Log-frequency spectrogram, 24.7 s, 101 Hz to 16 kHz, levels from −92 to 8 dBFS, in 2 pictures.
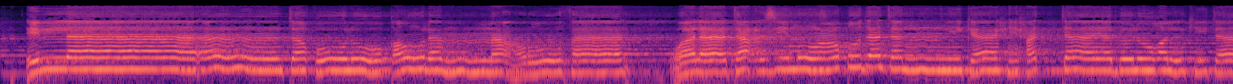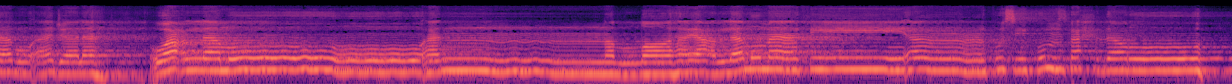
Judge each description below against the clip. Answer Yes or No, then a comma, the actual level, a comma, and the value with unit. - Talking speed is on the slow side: Yes, slow, 50 wpm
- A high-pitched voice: Yes, high, 230 Hz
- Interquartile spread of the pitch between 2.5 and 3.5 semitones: Yes, average, 2.8 semitones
